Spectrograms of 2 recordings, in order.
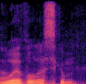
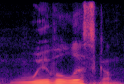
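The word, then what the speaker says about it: Wiveliscombe: I feel like I can pronounce the city that they're from, and I've never even seen it spelled out. Wiveliscum. Wiveliscum.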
